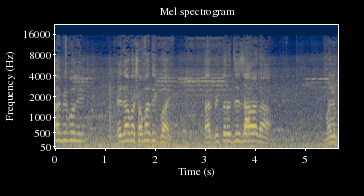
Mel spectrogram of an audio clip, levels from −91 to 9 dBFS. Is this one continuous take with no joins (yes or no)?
yes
